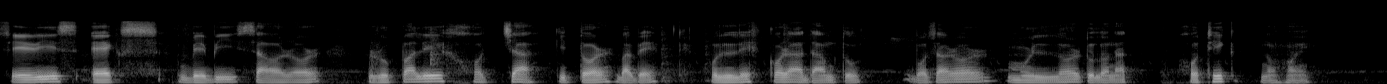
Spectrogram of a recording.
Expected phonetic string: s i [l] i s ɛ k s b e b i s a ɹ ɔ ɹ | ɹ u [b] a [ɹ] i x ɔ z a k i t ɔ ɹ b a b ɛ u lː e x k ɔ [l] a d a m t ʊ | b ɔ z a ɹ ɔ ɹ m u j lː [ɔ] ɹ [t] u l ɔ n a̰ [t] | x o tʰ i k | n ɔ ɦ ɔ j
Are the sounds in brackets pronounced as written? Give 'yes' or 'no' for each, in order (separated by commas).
no, no, no, no, yes, yes, yes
